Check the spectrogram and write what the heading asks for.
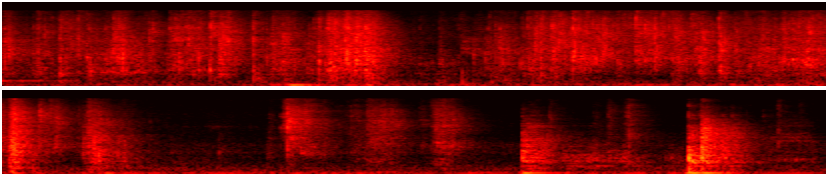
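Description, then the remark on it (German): A fortune cookie being unwrapped and cracked: steady crinkling of a plastic wrapper, then several sharp, crisp snaps and crunches spaced a second or so apart, with no talking. “Ja, dann such dir mal einen Glückskeks aus, nur noch drei Stück.”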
